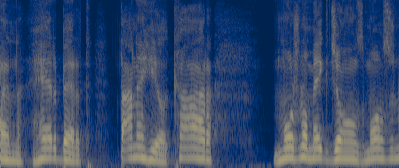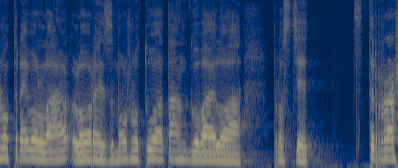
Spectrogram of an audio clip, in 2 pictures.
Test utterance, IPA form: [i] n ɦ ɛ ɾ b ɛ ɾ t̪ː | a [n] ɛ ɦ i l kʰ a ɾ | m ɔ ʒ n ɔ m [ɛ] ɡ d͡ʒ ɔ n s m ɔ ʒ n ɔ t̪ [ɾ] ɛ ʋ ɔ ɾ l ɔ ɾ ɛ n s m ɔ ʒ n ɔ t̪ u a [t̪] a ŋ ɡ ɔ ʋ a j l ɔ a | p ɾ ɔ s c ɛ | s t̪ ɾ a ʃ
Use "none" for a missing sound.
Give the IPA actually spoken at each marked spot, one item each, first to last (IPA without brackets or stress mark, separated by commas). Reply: ɛ, n, ɛ, ɾ, t̪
